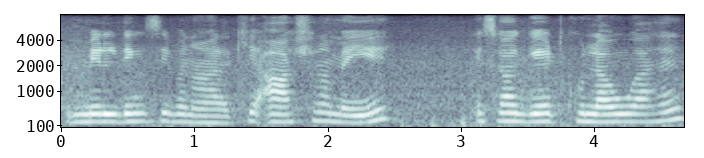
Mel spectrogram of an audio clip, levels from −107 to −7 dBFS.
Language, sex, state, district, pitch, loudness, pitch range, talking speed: Hindi, female, Haryana, Rohtak, 205 Hz, -16 LUFS, 195-215 Hz, 165 wpm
